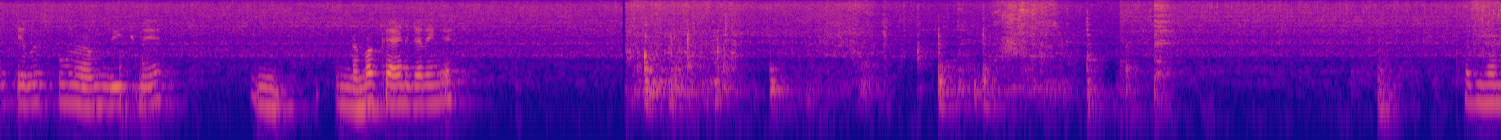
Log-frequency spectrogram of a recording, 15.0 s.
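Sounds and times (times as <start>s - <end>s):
food sizzling in butter: 0.0s - 15.0s
wooden spoon scraping pot: 6.3s - 11.6s.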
